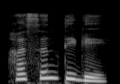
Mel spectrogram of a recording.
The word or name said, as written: ಹಸಂತಿಕೆ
